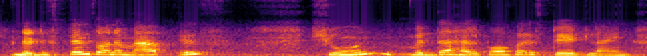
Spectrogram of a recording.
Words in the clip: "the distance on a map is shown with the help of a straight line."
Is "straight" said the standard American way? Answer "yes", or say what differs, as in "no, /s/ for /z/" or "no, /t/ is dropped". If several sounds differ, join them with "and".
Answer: no, /ɹ/ is dropped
